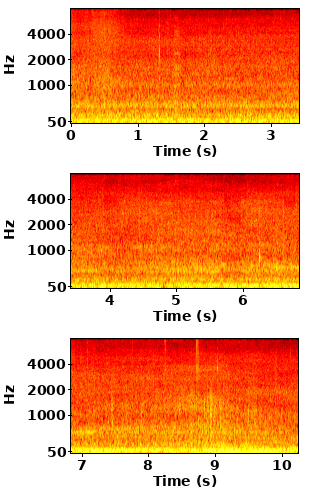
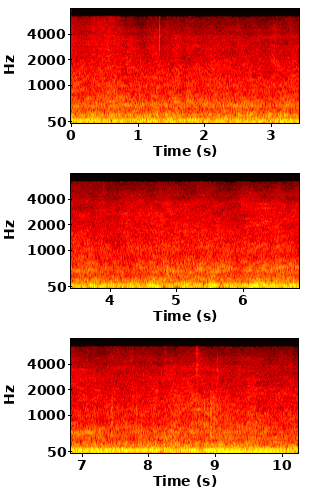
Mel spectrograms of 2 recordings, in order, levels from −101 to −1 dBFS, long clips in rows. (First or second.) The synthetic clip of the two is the second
